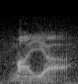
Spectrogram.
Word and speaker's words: Maya: And in Indian philosophy, the fundamental word for this kind of thing is the Sanskrit term Maya. I'm going to write that down for you. Pronounced Maya.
